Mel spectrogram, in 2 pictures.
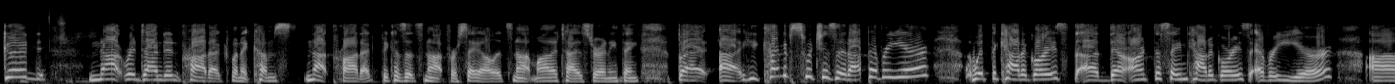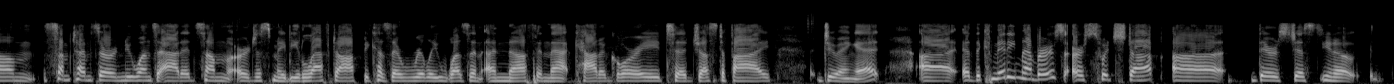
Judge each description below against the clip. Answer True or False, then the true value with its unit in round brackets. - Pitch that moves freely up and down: True (6.3 semitones)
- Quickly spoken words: False (165 wpm)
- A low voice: False (185 Hz)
